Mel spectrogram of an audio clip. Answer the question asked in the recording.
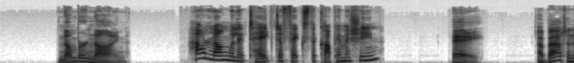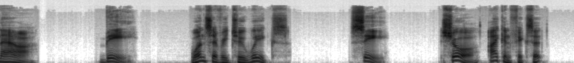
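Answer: A: About an hour.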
